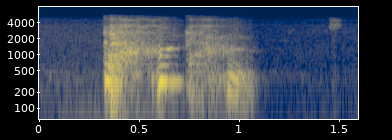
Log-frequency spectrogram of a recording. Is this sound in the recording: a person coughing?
yes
